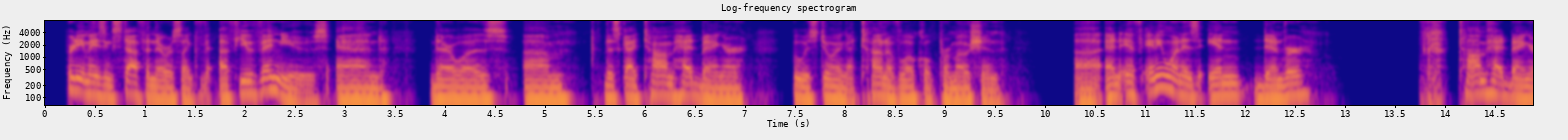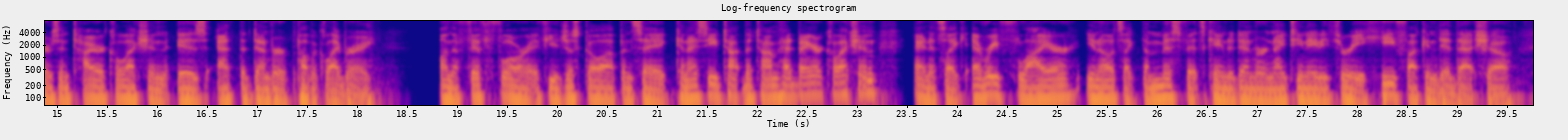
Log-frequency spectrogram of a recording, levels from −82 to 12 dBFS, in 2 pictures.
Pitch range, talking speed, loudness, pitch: 85-100 Hz, 165 wpm, -19 LUFS, 90 Hz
